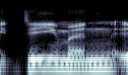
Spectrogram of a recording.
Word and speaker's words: Daemon: And by the way, Daemon is pronounced the same as demon in the English vocabulary.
